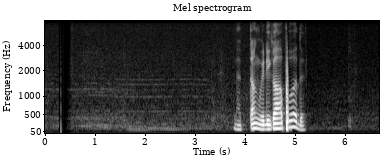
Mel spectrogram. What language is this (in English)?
Sinhala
